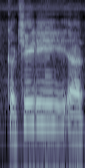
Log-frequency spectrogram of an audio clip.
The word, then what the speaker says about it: Cochiti: New Mexico hey rusty welcome to Cochiti three syllables Indian name okay whatever it is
